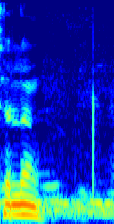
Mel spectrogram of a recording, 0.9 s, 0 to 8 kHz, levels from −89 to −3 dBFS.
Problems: constant background noise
